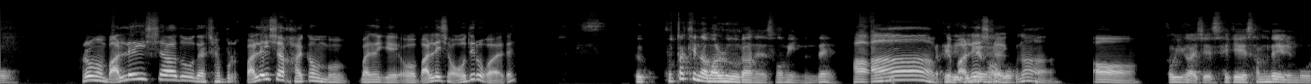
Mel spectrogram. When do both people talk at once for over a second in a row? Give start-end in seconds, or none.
8.5-10.2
